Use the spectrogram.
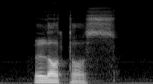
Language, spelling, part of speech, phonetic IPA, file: Polish, lotos, noun, [ˈlɔtɔs], Pl-lotos.ogg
